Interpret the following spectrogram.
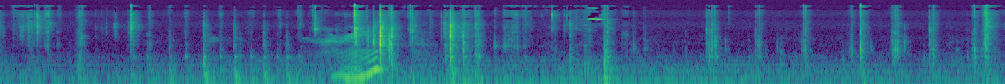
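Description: Light, irregular tapping and clicking as an ink pad is dabbed onto a fern-leaf stamp held in a stamping tool, inking it for a second layer of stamping.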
